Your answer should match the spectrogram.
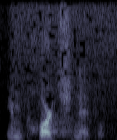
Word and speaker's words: importunate: If you change it into an adjective, according to my dictionary, the T becomes like a CH, importunate widow.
